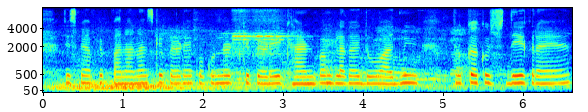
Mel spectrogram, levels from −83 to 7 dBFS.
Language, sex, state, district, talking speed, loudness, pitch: Hindi, female, Bihar, Muzaffarpur, 210 wpm, -18 LUFS, 205 Hz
